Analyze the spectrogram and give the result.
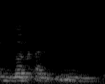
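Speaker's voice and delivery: ordinary delivery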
